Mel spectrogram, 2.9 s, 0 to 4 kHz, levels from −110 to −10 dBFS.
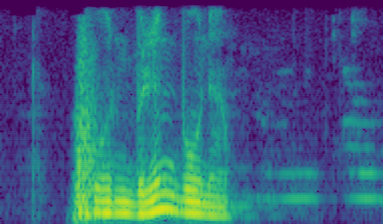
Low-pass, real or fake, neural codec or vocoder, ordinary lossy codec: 3.6 kHz; real; none; MP3, 32 kbps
